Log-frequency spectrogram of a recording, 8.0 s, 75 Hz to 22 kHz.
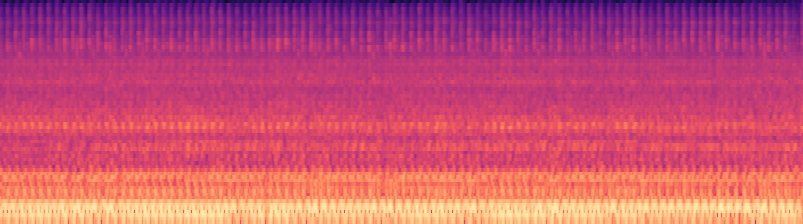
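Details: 1971 Triumph T120 twin, first cold start after cleaning pilot jets: steady, even low thrum at idle with no knocks, ticks or misses; idle fast at first then kicked down, sounds healthy, no tach fitted.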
